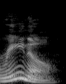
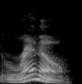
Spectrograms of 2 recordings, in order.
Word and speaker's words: Reno: Where did you get the uh Where did you get the name Reno Wood Remodeling? So, it's actually uh It's not Reno. It's It's Reno. Uh short for renovating or renovation.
